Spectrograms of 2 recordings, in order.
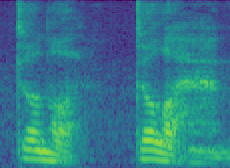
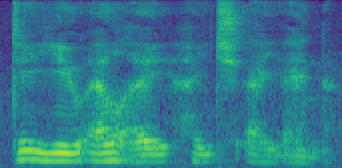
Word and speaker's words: Dulahan: Music from a Celtic band called Dulahan. I think that's the right pronunciation. D-U-L-A-H-A-N, Dulahan.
